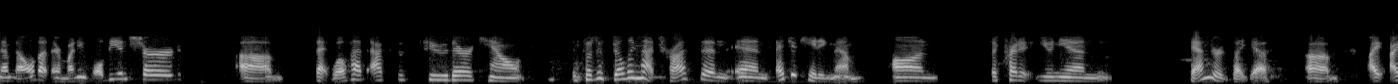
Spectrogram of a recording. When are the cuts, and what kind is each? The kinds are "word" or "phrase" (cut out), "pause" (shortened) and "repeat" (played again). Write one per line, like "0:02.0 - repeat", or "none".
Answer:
0:03.3 - word

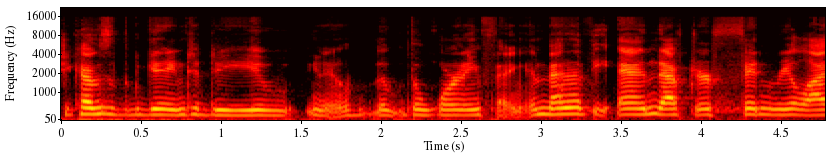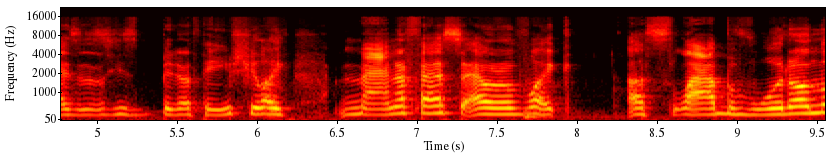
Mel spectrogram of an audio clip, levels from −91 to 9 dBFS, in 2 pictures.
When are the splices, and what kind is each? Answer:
none

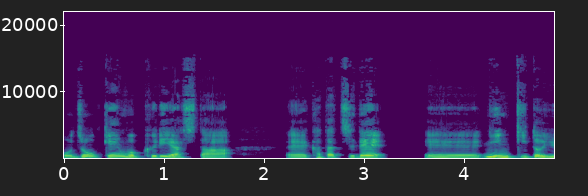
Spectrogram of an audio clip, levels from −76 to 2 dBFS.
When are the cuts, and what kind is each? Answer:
none

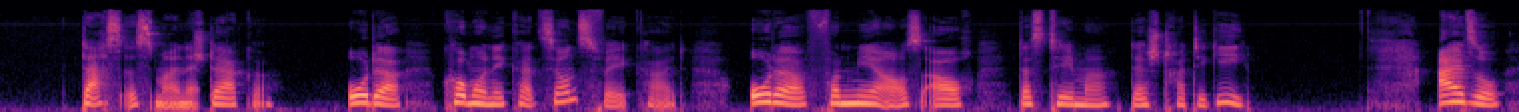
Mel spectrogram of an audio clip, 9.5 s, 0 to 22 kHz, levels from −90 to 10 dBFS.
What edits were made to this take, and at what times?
0:01.2 - word

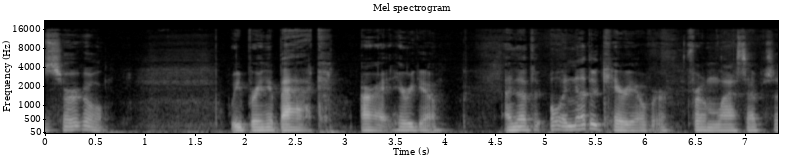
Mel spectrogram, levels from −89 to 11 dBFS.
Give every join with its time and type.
none

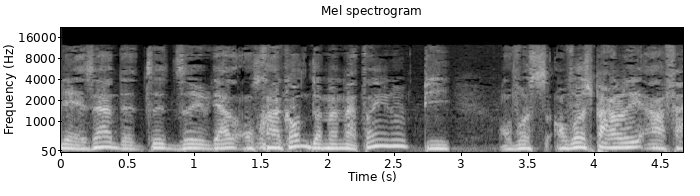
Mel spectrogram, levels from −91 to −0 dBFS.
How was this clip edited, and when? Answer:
none

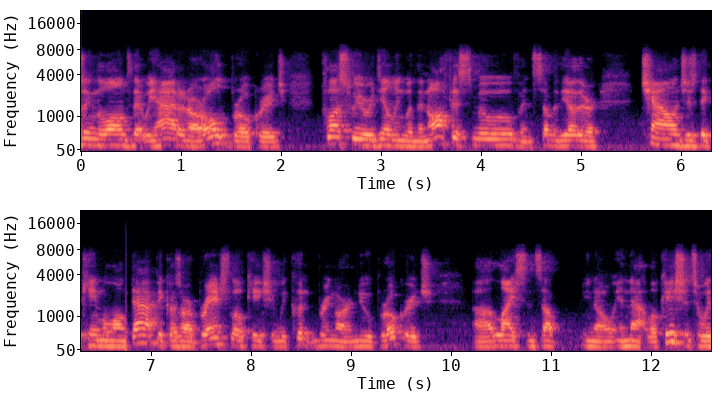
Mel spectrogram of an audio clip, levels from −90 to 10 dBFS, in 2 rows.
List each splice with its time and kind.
none

